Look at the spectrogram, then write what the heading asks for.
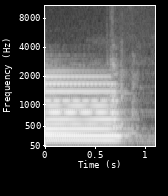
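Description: Bridge pickup of an Epiphone Les Paul Gold Top driving a Vox AC4TV amp: one bright sustained chord holds steady, then decays quickly as a short burst of fret noise fades out.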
